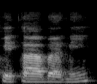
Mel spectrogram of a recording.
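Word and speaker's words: كتابانِ: Dan ini cara bacanya kalau kitabani, nunnya kasroh, kalau jamak kitabuna.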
